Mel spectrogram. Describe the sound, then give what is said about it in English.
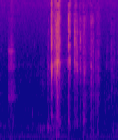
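A bite into chicken liver parfait gives a short, soft crunch, a couple of quick crackly bursts with faint chewing rustle around them, and no one speaking. “okay, let's have a taste. It's time. The proof is in the eating.”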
